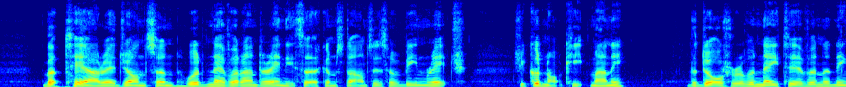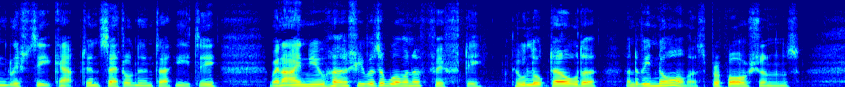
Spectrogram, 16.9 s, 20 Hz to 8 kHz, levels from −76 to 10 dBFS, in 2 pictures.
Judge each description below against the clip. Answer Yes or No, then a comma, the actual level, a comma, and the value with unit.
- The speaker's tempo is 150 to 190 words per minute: Yes, average, 165 wpm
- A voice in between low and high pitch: No, low, 125 Hz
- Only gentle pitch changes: No, average, 4.2 semitones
